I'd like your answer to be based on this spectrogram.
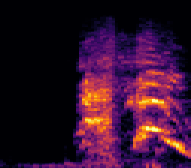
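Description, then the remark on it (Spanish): A single loud sneeze in two quick parts: a sharp breathy burst followed by a voiced, falling 'choo', with no talking around it. “I want sneeze.”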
